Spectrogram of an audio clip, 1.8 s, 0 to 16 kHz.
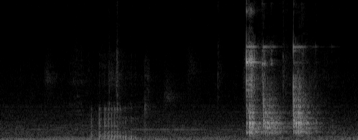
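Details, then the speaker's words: Axial AX24 RC crawler with 33% underdrive/overdrive, suspension pushed to wicked high compression: two sharp metallic ticks about a quarter second apart as the driveshaft strikes the motor; in normal driving the struggle came from tire traction instead. "I kept looking to see if the drive shaft was hitting the motor but let's go to wicked high stance on it Like It's gotta go in so far before it hits you can hear it hitting"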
